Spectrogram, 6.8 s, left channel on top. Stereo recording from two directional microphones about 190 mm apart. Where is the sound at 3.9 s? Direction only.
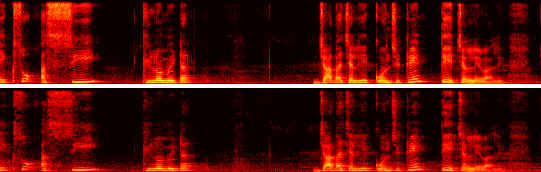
45° left (ahead or behind).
